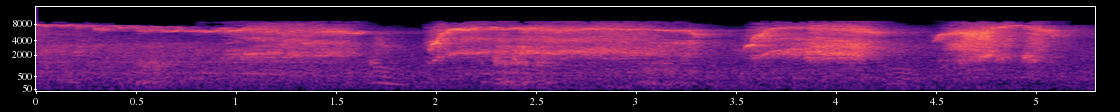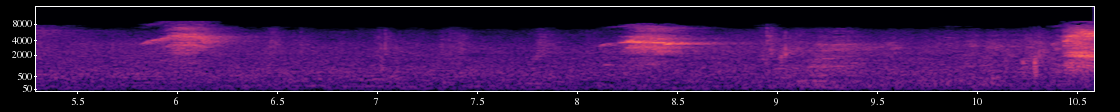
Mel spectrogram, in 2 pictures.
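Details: Baby monkey named Leo, hungry and crying to beg its mother for milk; high, strained screeching cries come in bursts of one to two seconds with short pauses between, over a steady hiss of background noise.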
